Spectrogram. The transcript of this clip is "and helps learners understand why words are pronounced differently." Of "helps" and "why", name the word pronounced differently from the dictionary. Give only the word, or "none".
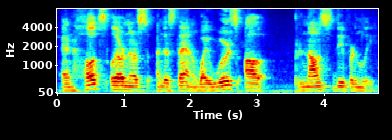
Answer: none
